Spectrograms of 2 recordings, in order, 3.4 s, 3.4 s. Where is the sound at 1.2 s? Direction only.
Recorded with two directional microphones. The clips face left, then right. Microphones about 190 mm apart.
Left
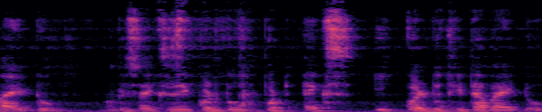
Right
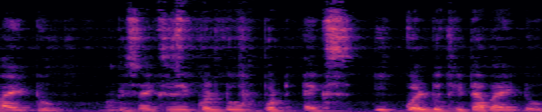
50° right (ahead or behind).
